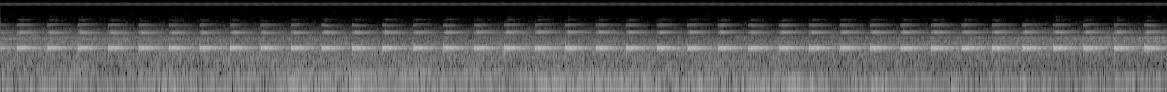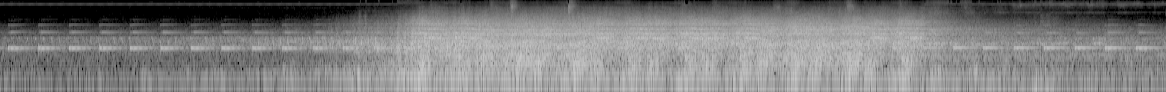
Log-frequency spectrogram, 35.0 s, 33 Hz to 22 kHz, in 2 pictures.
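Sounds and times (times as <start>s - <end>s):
train wheels clattering over rail joints: 18.0s - 35.0s.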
